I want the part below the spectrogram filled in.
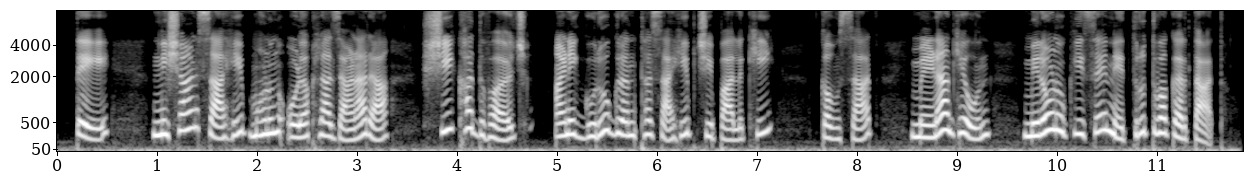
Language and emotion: Marathi, neutral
